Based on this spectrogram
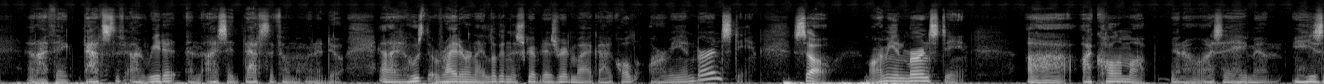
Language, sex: English, male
